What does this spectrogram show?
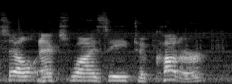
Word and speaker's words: Qatar: Or, we will not sell XYZ to Qatar, pronounced Qatar by some folks, because we don't want the munitions to be transferred to another party, i.e.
